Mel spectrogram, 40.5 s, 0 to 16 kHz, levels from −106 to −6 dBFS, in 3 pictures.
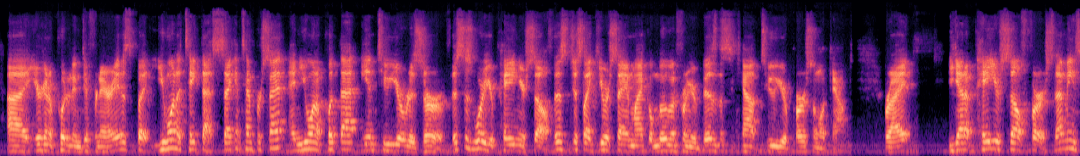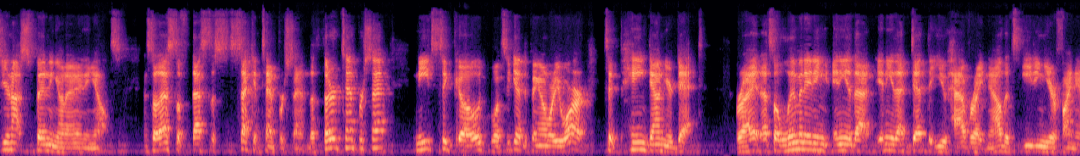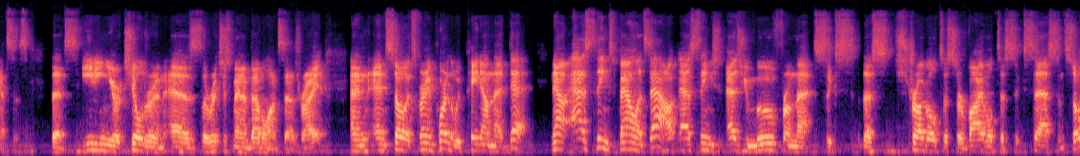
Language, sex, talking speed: English, male, 230 wpm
